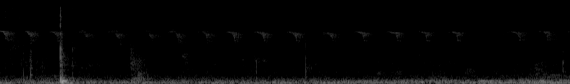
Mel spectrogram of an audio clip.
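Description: A bird chirping steadily: a quick, even run of short falling notes, about four a second. There is a single sharp knock about half a second in.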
